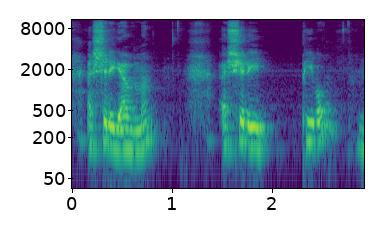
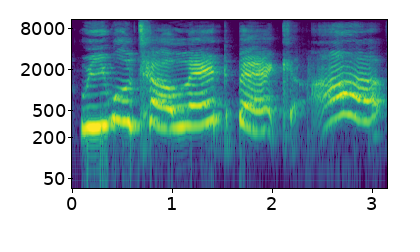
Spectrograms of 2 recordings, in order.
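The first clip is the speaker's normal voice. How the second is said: hammed-up fake crying, much higher and louder, very slow; mock wailing; 11 semitones higher, 10 dB louder, much slower than usual. Mocking protesters on the news, hammed-up wailing cry. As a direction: wail it like a theatrical sob. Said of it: "on the news".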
